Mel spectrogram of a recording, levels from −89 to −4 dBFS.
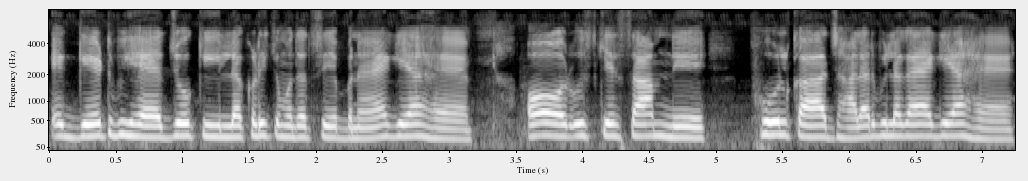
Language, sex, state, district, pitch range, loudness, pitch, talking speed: Hindi, female, Jharkhand, Ranchi, 195-220 Hz, -13 LUFS, 210 Hz, 180 wpm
